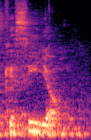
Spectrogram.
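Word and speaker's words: quesillo: Waka cheese which is the correct way to say it is quillo that's how you say it in Waka yeah everybody knows it by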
